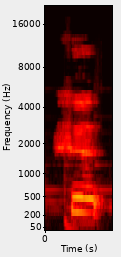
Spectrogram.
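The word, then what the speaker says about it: ふ: is that who sound we write f u in romaji but doesn't mean fu we don't have the fe sound so we pronounce hu blow like that not the foot but who so the pronunciation is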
